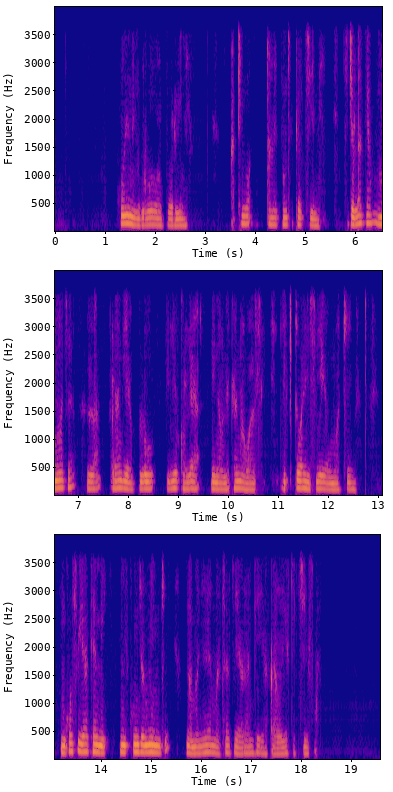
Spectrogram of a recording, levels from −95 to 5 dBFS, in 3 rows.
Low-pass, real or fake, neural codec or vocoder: 3.6 kHz; fake; codec, 16 kHz, 2 kbps, FreqCodec, smaller model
